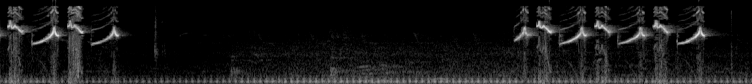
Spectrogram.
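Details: Cinereous tit, a lively singing bird used as a lure to get other tits to sing: a short burst of about five sharp, rising whistled notes, a pause with a steady low mechanical hum, then about seven more rising whistles.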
